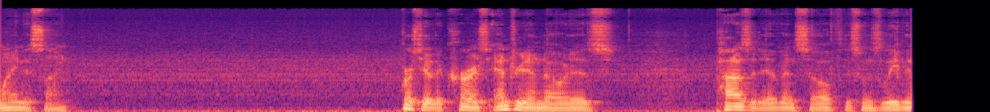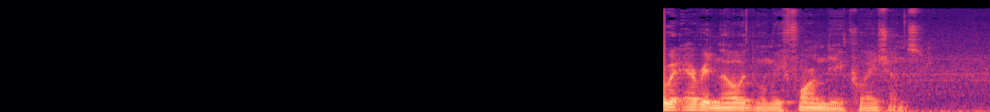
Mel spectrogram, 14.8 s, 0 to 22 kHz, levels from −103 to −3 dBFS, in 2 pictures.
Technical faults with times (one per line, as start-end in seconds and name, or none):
6.83-12.40 audio dropout to silence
